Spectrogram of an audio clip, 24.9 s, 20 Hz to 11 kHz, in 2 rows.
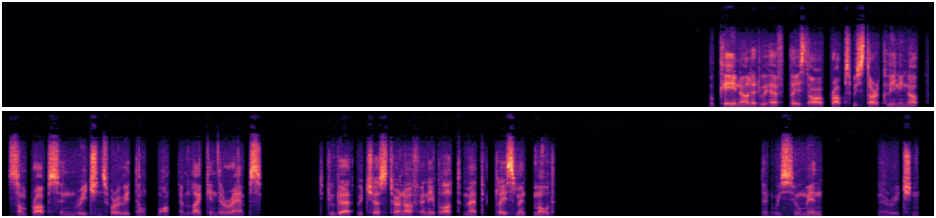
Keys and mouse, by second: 0.4 click, 0.5 alt+middle click, 0.8 click, 1.1 middle click, 1.4 click, 7.8 alt+middle click, 8.1 middle click, 8.4 alt+middle click, 8.8 middle click, 19.5 click, 21.3 middle click.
